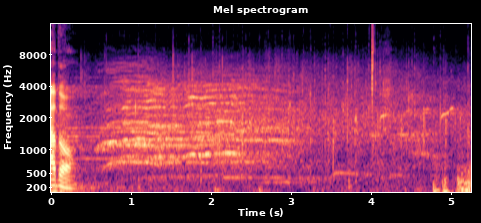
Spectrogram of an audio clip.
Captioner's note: audience cheering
